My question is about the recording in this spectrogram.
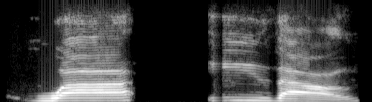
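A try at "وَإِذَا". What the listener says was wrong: This one actually we don't pronounce the lam. You see that it's gray. So we don't pronounce it. So we're gonna go from this letter directly to the noon.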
